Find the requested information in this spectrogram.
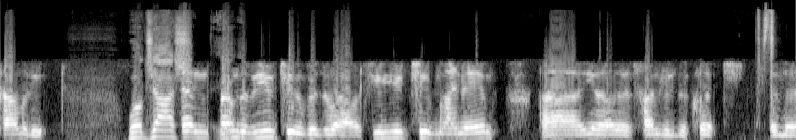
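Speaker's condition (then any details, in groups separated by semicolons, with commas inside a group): Cerebral palsy; may sound drunk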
